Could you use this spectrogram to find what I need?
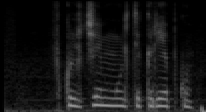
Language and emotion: Russian, angry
